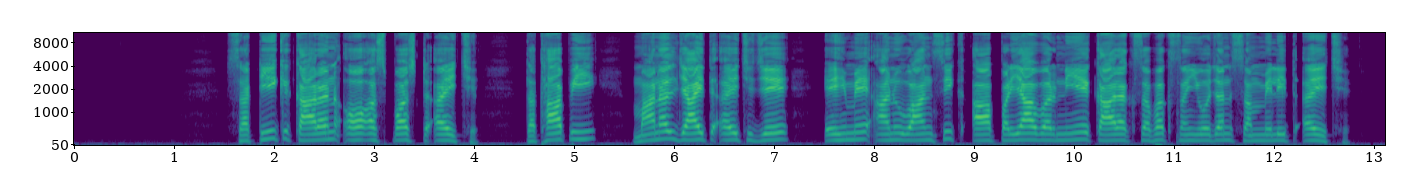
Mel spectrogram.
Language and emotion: Maithili, neutral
